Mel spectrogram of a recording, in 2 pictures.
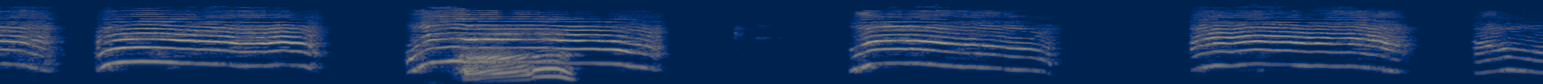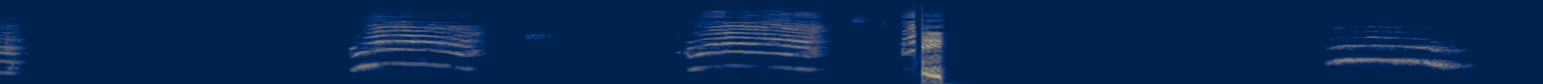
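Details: Pet cat meowing indoors in a series of about nine clear, tonal meows, each rising and then falling in pitch, with short silences between them and one sharp click near the end.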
